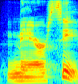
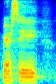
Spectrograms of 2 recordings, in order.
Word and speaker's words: merci: Merci, right? Merci. Now, what do you picture? Merci. What can you picture for merci? Just break it down into syllables. Mare.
